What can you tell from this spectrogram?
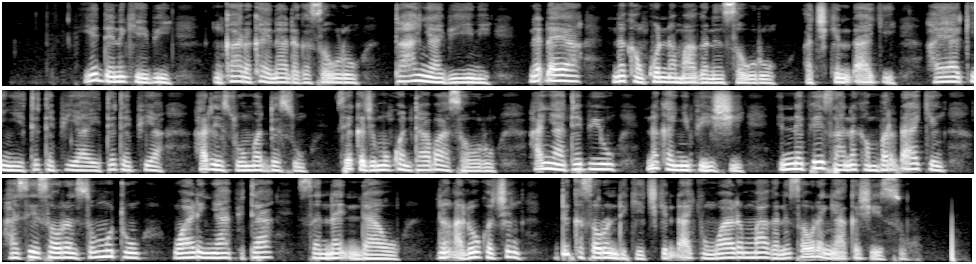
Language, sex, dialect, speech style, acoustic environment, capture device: Hausa, female, Nigeria - Kano, relaxed; focused, appliances; silence; nature, mobile / Linux / Chrome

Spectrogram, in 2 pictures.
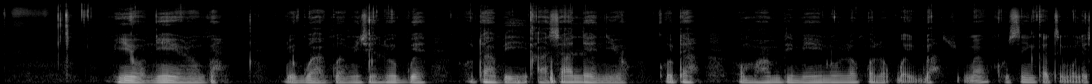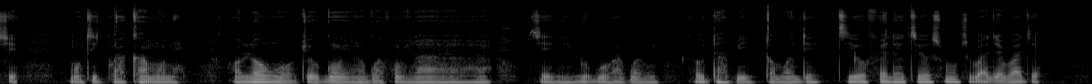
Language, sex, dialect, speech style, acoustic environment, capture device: Yoruba, male, Nigeria - Nigerian Standard, relaxed, silence; nature, mobile / Linux / Chrome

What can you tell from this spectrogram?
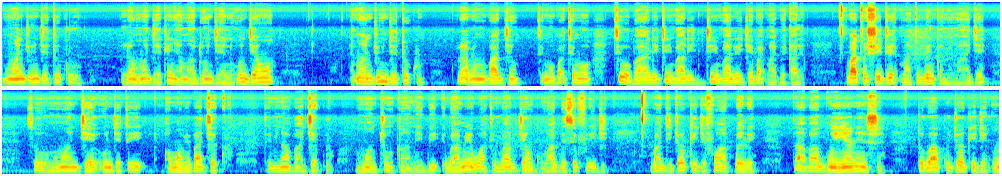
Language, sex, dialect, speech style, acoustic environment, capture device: Yoruba, female, Nigeria - Ibadan, happy; focused; relaxed, people talking; traffic; nature, mobile / Linux / Chrome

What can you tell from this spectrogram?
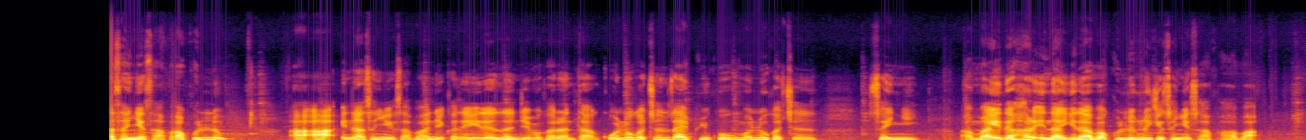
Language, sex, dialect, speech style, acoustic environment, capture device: Hausa, female, Nigeria - Kano, focused, silence; nature, mobile / Linux / Chrome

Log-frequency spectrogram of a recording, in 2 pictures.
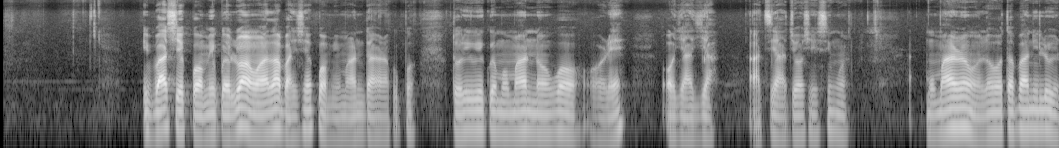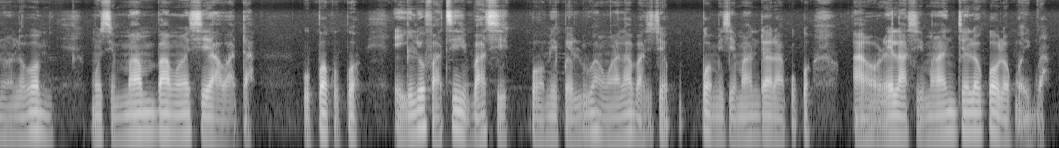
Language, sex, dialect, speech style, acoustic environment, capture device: Yoruba, male, Nigeria - Nigerian Standard, relaxed, silence, mobile / Linux / Chrome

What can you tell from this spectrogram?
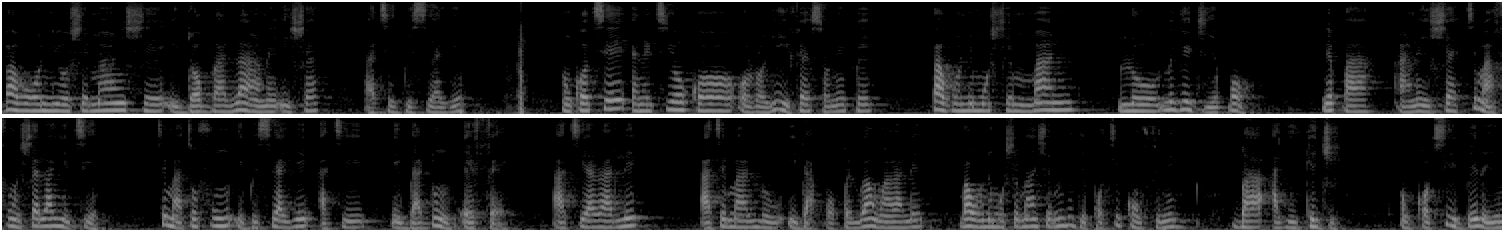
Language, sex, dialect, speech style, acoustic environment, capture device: Yoruba, female, Nigeria - Lagos Yoruba, relaxed; focused, nature, mobile / macOS / Safari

